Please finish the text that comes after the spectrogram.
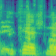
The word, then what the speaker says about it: Takeshita: I'm gonna pronounce it the way I see it. Bolo. But it is Takeshita though.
